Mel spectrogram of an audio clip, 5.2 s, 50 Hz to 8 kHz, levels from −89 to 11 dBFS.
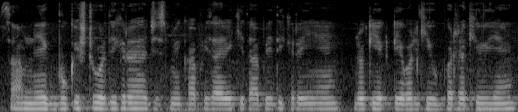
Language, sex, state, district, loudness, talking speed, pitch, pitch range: Hindi, male, Bihar, Sitamarhi, -28 LUFS, 265 wpm, 145 Hz, 140-145 Hz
